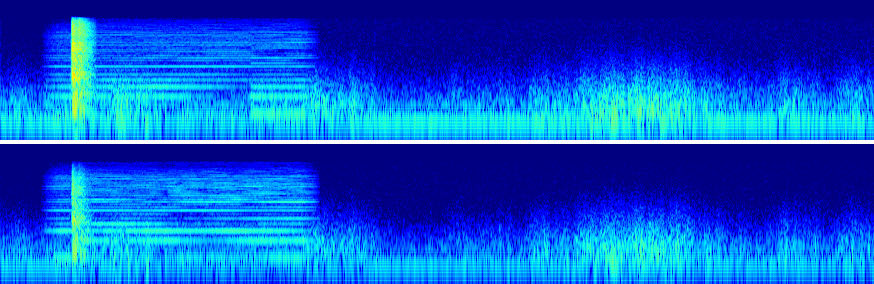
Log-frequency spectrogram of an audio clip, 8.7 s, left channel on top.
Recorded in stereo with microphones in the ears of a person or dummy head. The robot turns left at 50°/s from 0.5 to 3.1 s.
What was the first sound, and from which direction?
Hammering, 80° left.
